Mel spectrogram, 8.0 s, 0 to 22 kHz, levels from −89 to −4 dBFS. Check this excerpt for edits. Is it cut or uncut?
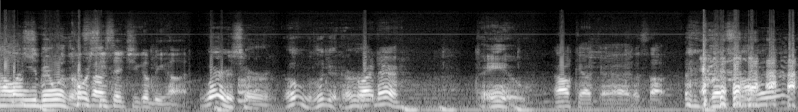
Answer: cut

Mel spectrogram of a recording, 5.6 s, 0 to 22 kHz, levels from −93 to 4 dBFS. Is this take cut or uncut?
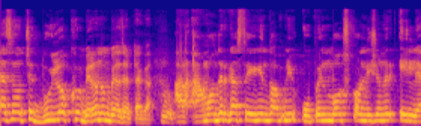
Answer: uncut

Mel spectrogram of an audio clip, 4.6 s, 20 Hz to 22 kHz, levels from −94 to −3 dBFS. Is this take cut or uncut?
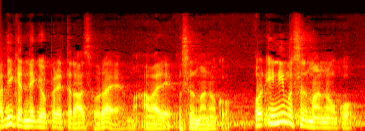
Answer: uncut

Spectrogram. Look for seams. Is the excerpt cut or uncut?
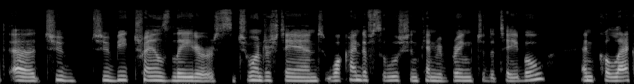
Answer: cut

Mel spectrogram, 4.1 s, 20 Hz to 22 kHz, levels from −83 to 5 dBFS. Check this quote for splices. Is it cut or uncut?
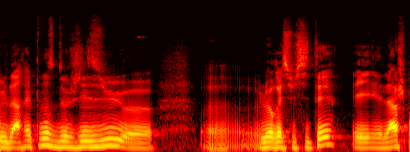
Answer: uncut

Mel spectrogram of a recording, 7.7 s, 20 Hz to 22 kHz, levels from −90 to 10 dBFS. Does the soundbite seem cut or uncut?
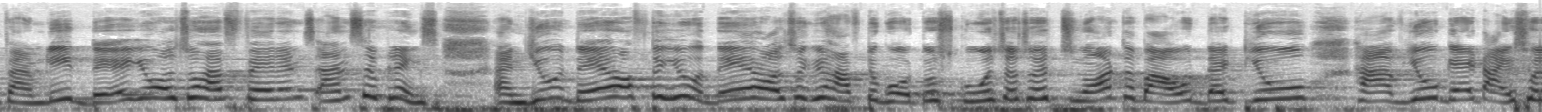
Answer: uncut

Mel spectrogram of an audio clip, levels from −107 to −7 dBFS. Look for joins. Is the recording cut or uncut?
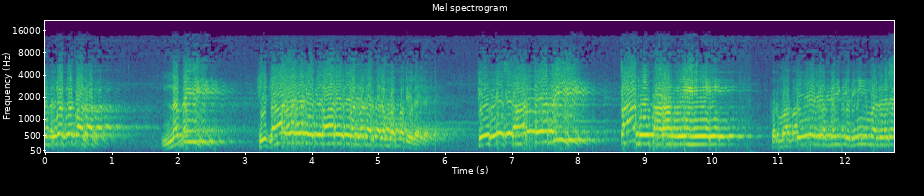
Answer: cut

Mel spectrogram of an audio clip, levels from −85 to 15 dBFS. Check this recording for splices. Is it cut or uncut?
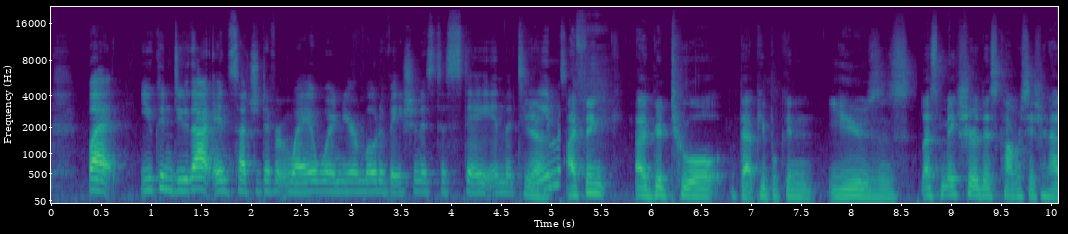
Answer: cut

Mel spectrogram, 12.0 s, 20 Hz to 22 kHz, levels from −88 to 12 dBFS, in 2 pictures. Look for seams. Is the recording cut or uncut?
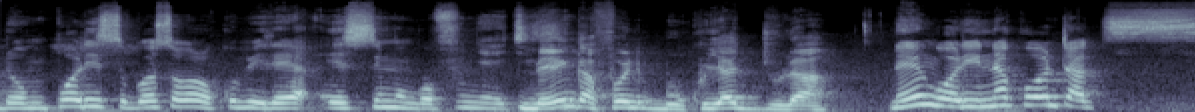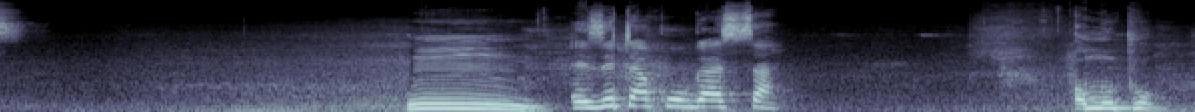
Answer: uncut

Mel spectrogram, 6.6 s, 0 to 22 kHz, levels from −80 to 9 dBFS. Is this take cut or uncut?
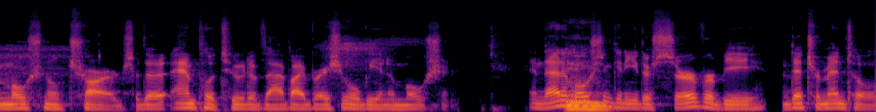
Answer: cut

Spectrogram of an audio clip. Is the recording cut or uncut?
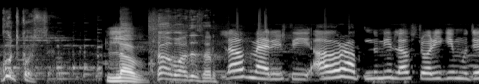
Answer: uncut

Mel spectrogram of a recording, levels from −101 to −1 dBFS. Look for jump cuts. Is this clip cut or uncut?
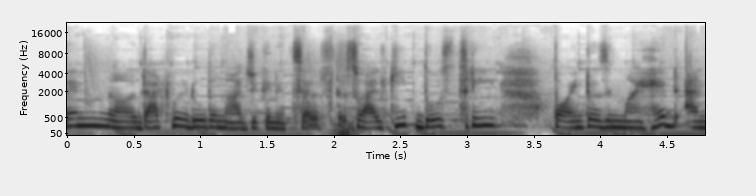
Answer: cut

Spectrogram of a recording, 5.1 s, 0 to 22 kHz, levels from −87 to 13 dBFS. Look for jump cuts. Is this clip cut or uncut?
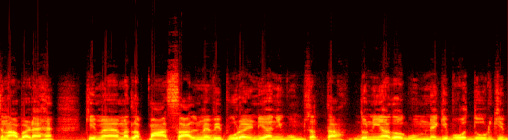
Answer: uncut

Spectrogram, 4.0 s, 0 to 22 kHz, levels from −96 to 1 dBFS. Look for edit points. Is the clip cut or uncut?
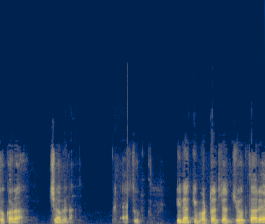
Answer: cut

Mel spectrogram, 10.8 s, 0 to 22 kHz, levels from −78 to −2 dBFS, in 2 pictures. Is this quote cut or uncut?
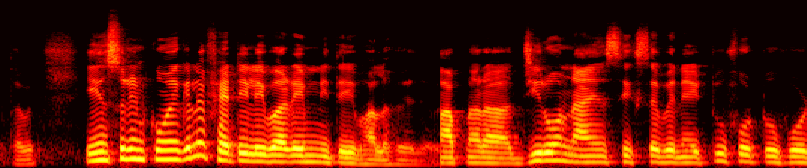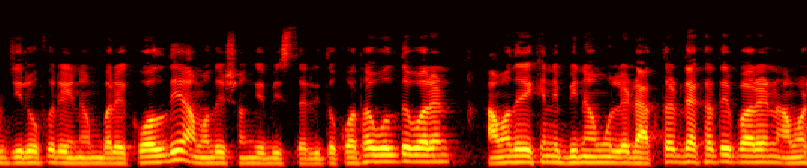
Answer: cut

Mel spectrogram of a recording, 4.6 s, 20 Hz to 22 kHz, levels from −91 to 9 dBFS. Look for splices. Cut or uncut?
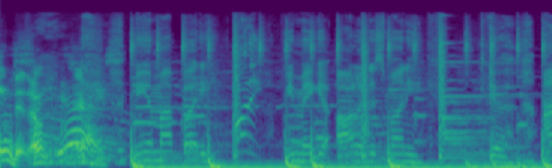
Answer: cut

